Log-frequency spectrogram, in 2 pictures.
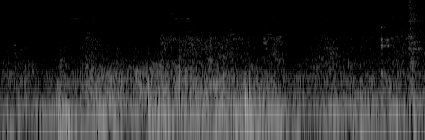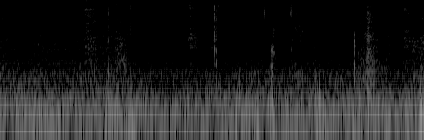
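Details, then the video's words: Nacho the cat, wearing a cone, purrs as he wakes from a nap: a low, rumbling, rapidly pulsing purr that runs steadily throughout, with faint rustling above it. "The purr is greater than the cone"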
